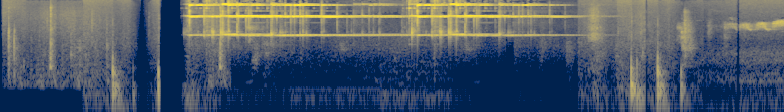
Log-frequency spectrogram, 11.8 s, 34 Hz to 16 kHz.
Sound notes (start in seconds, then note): 2.8 bells ringing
